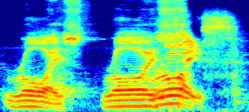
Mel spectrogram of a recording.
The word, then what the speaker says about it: Royce: So, and Lucky's last name, Randy, is pronounced Royce. Royce.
